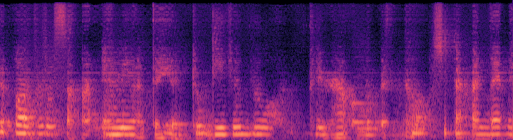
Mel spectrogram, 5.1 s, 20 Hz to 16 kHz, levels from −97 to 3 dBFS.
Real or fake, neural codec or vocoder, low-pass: fake; codec, 44.1 kHz, 0.9 kbps, DAC; 14.4 kHz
